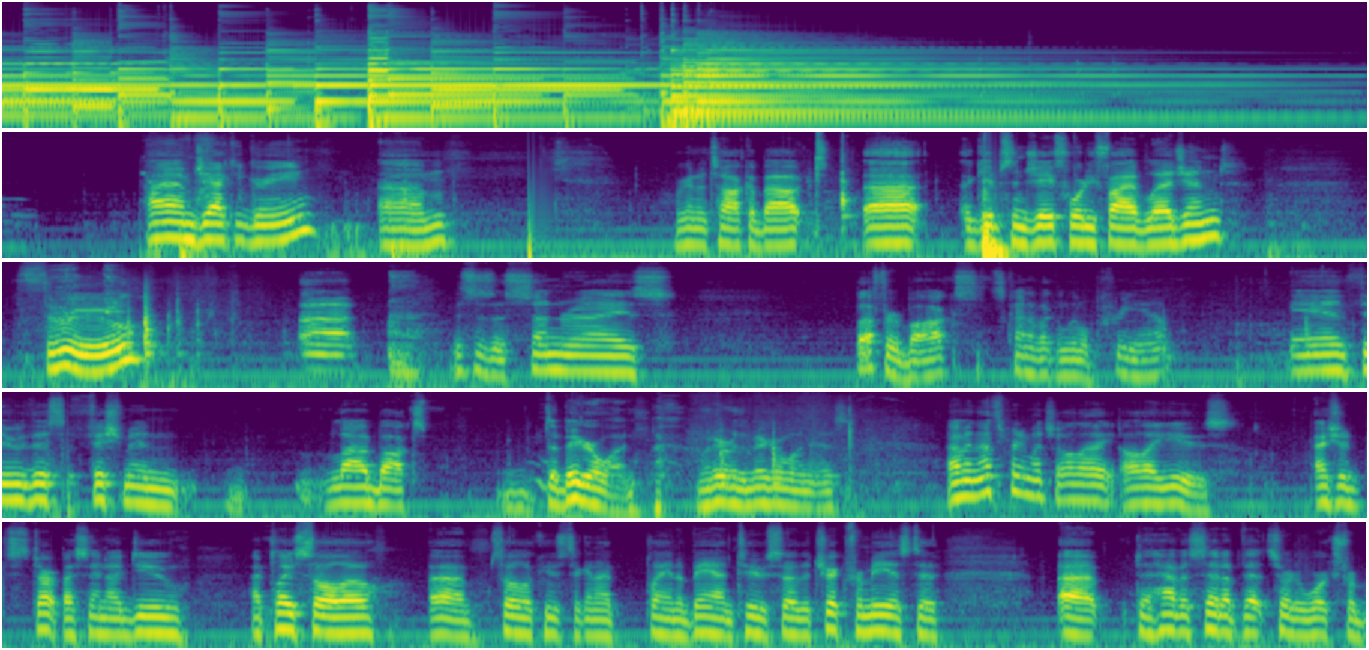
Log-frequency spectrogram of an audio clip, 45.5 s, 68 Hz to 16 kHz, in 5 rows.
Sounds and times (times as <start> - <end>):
Speech: 10.0 - 12.2, 13.6 - 17.4, 18.4 - 19.2, 20.2 - 20.6, 21.2 - 22.7, 23.9 - 26.0, 26.8 - 33.0, 33.6 - 42.7, 43.4 - 45.4.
